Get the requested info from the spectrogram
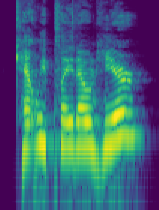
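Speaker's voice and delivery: put-on high, pleading child; whiny girl. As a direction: beg like a child. Gretel pleading.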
